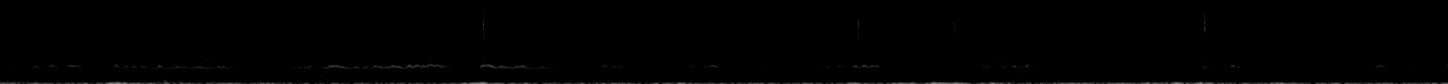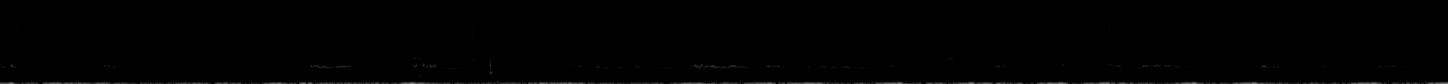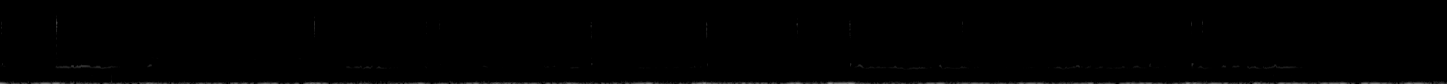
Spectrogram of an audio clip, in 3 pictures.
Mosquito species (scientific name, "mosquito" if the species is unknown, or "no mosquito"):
Anopheles maculipalpis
